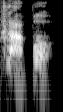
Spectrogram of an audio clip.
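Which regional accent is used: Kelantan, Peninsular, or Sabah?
Kelantan. It is said in a Kelantan regional accent. "Kemudian di Kelantan"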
